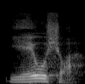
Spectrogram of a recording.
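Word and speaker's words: יְהוֹשֻׁעַ: 자, 이 예수라고 하는 말은 구약 히브리에서 보니까 예호슈아 그렇게 발음이 돼요.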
